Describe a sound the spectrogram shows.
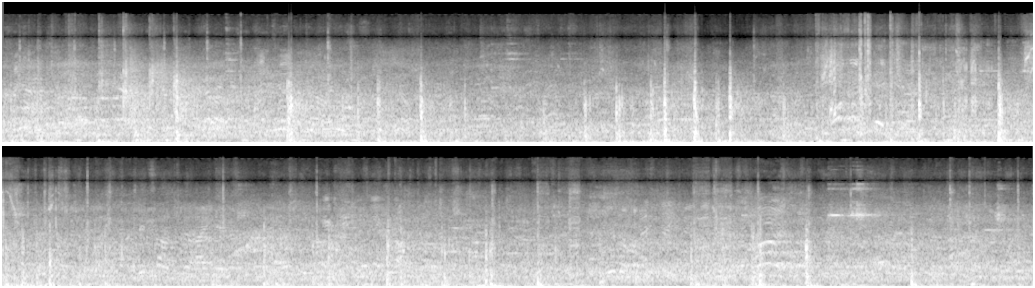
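A crowd cheers and shouts loudly throughout.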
